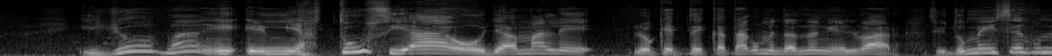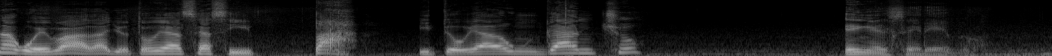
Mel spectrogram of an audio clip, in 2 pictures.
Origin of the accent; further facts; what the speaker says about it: Caracas, Capital District, Venezuela; moved away as an adult; now in Barcelona, Spain; soy de Venezuela, de Caracas, de un barrio que se llama Caricuao, y vivo aquí en Barcelona desde el año 2002.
